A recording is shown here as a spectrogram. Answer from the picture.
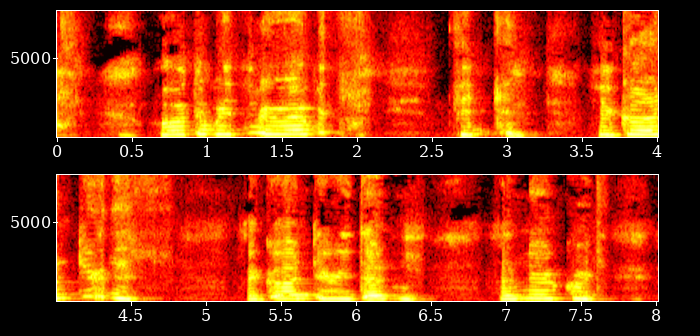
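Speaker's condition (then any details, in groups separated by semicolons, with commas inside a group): Cerebral palsy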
